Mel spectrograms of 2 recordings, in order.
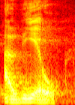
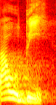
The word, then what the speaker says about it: adieu: Vals de l'Adieu, que se escribe adieu. Vals de l'Adieu. Un colega tenía yo que siempre decía, Jack, tocate el Vals del Audi. Del carro Audi, entiendo que es un carro.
